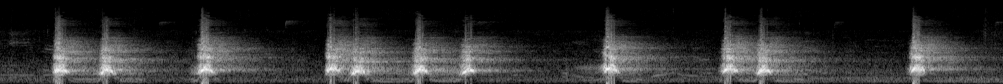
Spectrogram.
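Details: Barking from Boeing, a Siberian Husky (Ausky), on meeting a deer in a backyard; loud clipped barks, single or in pairs, repeated steadily about every second over ten seconds.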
